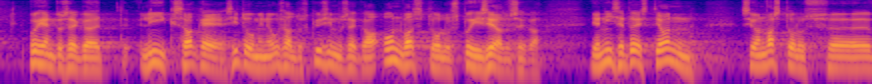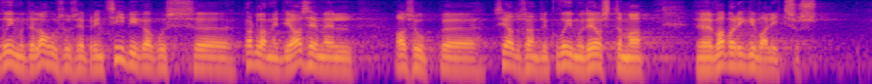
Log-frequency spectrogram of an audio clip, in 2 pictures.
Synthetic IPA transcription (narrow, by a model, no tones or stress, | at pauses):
pɤɦje̞nd̪use̞ɡ̥ɑe̞t̪ːˑliːksɑɡe̞sid̪umine̞usɑld̪uskysimuse̞ɡ̥ɑʔo̞nvɑst̪uo̞luspɤɦis̬e̞ɑd̪use̞ɡ̥ɑ̰ | jɑniːse̞t̪ɤ̞est̪io̞n | se̞ːo̞nvɑst̪uo̞lusvɤjmud̪e̞lɑɦususe̞print̪siːbiɡ̥ɑkuspɑrlɑme̞nd̪̥iɑse̞me̞l | ɑsub̥se̞ɑd̪usɑnd̪likːˑuvɤjmut̪eo̞st̪ɑmɑ | vɑbɑɾiːɡivɑlʲit̪sus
